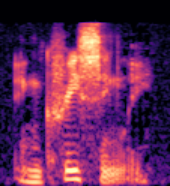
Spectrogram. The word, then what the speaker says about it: increasingly: an adverb how many syllables increasingly for stress in the second increasingly the situation is becoming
